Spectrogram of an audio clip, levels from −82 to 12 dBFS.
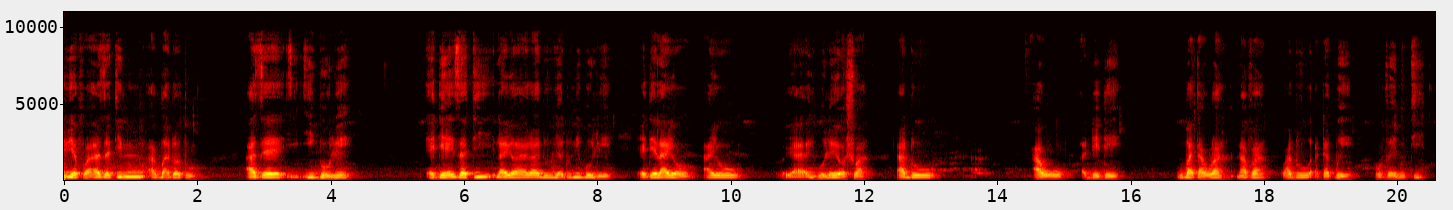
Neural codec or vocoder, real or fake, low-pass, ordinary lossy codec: none; real; 9.9 kHz; MP3, 96 kbps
